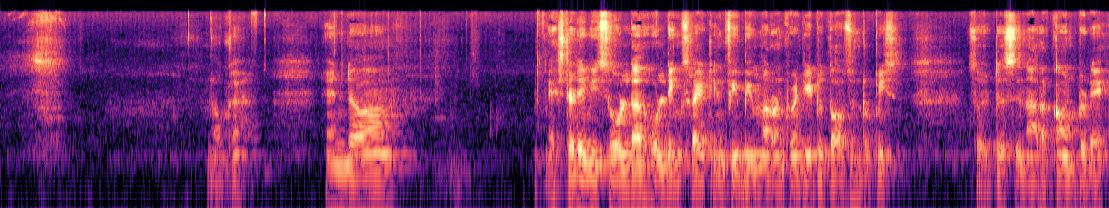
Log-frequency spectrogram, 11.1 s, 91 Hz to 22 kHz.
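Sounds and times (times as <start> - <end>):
short breath: 2.7 - 3.2, 9.1 - 9.7.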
